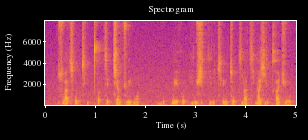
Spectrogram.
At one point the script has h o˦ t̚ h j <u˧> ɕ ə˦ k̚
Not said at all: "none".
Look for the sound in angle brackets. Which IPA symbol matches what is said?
u˧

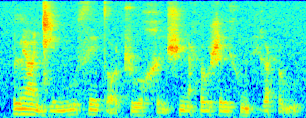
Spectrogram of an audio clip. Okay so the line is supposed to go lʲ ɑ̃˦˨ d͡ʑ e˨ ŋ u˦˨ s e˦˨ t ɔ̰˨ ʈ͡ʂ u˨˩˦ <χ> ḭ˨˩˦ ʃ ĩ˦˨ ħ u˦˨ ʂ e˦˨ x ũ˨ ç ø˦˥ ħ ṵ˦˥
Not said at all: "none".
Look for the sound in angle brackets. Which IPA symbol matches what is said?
χ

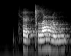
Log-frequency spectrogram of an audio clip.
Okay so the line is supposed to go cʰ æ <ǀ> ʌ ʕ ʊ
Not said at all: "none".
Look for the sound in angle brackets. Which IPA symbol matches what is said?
ǀ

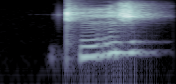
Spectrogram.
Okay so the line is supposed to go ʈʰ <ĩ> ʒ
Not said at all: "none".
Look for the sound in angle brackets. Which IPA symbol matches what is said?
ĩ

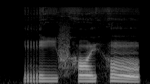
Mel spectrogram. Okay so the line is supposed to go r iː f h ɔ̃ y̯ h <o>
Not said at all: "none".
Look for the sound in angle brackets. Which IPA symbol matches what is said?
õ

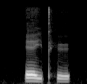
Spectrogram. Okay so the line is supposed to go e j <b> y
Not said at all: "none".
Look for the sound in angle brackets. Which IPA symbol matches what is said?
pʰ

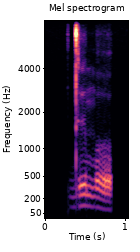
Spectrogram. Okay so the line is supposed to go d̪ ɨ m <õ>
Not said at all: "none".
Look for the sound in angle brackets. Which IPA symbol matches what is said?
o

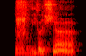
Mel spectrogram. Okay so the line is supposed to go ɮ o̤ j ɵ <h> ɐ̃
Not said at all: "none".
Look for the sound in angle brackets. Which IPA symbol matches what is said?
ç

